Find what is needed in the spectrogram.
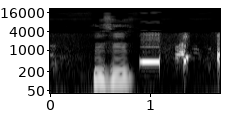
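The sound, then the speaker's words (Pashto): Steady telephone tones beep twice on a radio call-in line as the caller is cut off. Brief bursts of voice come between and before the two beeps. “بله صاحب ستاسو ټلیفون قطع شو.”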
